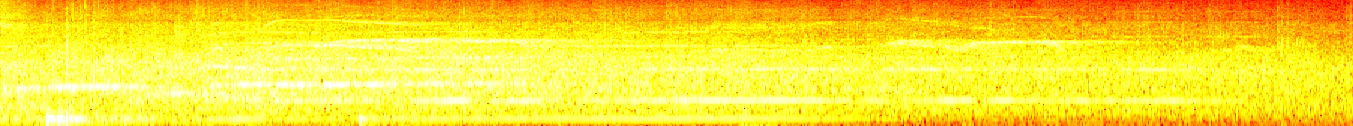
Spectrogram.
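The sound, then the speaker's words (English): Many hands clap in a steady, dense patter that holds at an even loudness for the whole stretch, with no voices. “Can you clap your hands?”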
